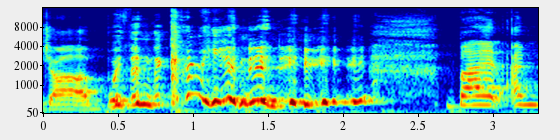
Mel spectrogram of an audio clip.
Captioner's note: laughing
